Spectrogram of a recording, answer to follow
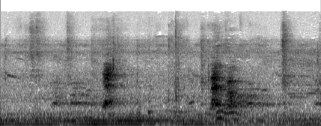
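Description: Two short animal calls, barks or grunts, about a second and a half apart, over a steady low hum.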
